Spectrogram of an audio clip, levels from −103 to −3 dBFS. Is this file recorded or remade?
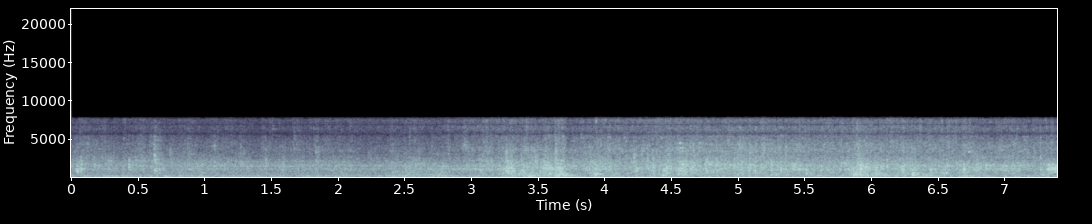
recorded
